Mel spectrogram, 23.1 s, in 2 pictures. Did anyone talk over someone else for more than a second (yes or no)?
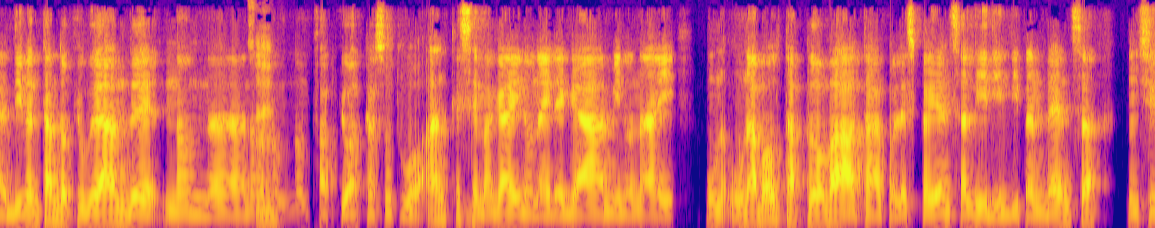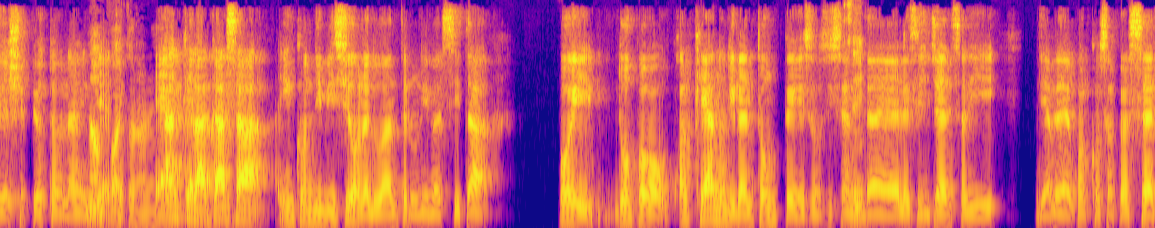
yes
